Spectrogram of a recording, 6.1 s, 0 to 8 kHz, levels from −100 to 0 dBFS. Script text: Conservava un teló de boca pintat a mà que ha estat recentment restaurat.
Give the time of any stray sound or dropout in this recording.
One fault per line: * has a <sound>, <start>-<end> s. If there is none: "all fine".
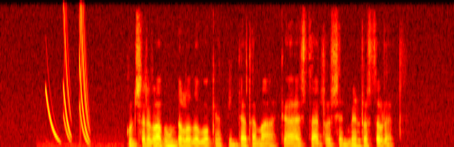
* has a chirp, 0.6-1.2 s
